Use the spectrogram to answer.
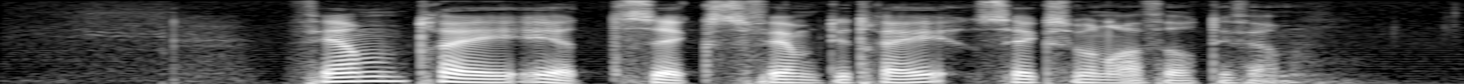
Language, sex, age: Swedish, male, 44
